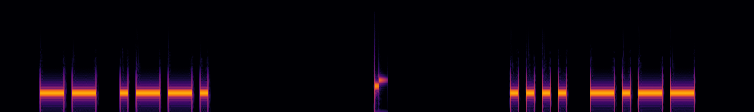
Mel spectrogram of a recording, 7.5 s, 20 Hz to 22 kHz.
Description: Morse code, heard as a keyed tone, about 15 wpm, 700 Hz. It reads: MP HY
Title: Top Two Letter Combinations in Words 15wpm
